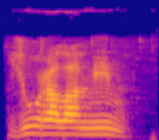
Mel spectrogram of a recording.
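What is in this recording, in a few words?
"юраланін", Komi, male; kpv audio dict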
